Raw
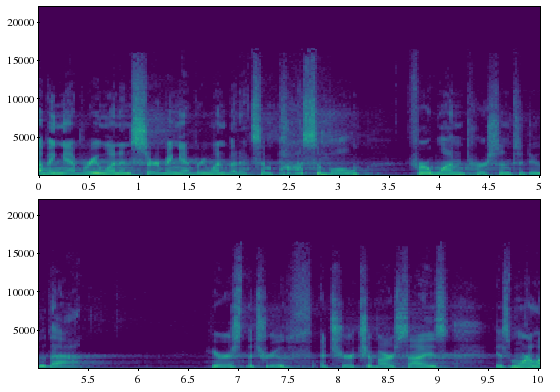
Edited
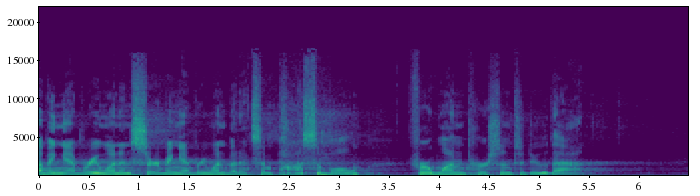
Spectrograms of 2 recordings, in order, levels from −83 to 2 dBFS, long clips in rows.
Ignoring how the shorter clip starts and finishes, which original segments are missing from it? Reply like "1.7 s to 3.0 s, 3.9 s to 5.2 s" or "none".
none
